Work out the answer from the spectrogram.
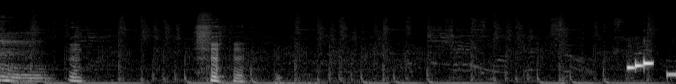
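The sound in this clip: A telephone number is dialed: a few short, bright keypad beeps come at the very end, after a stretch of people talking.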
